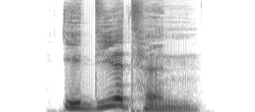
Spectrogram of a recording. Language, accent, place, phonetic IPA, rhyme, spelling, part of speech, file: German, Germany, Berlin, [eˈdiːɐ̯tn̩], -iːɐ̯tn̩, edierten, adjective / verb, De-edierten.ogg
- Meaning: inflection of edieren: 1. first/third-person plural preterite 2. first/third-person plural subjunctive II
